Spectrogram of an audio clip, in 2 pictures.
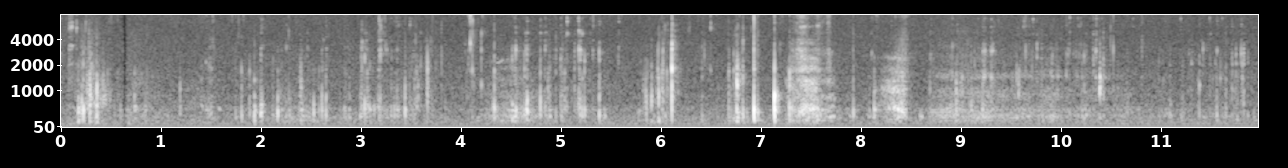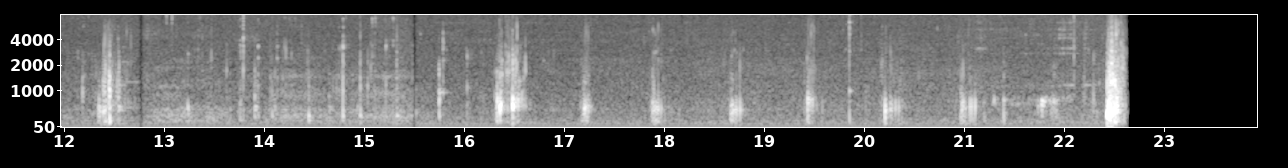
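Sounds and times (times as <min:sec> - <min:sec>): chewing with wet mouth clicks: 0:01.4 - 0:07.0, 0:08.0 - 0:17.3.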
